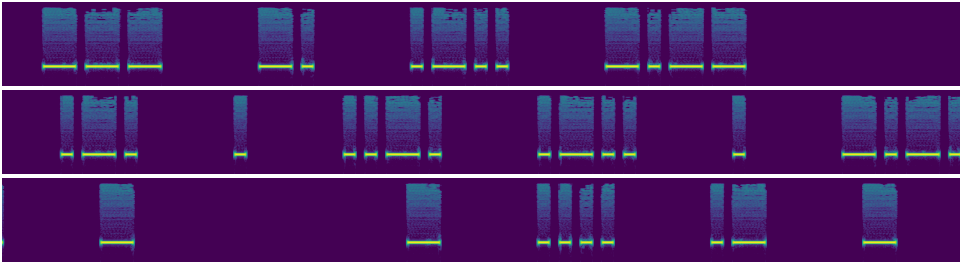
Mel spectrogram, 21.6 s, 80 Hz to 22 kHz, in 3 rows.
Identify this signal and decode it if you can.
Morse code, heard as a keyed tone, about 15 wpm, spaced as for 8 wpm, 1000 Hz. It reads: ONLY REFLECT THAT
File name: qotdfiles / 8wpm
